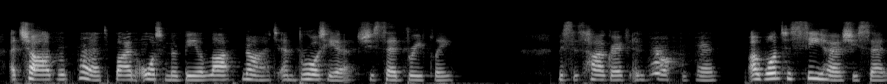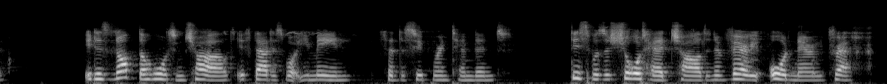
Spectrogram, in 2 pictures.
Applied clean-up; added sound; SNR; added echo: neural mask model DeepFilterNet 3.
